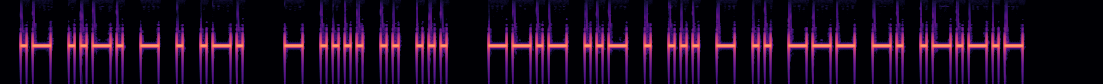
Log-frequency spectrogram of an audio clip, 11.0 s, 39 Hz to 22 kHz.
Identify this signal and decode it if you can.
Morse code, heard as a keyed tone, about 20 wpm, 700 Hz. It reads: AFTER THIS QUESTION.
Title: Sentences from Top 1500 Words 20wpm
